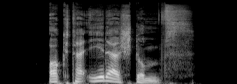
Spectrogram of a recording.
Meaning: genitive singular of Oktaederstumpf
- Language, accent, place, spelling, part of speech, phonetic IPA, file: German, Germany, Berlin, Oktaederstumpfs, noun, [ɔktaˈʔeːdɐˌʃtʊmp͡fs], De-Oktaederstumpfs.ogg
